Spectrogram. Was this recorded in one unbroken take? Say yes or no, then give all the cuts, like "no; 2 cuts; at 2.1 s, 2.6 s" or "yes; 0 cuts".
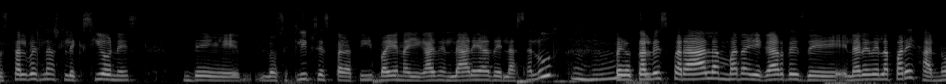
yes; 0 cuts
